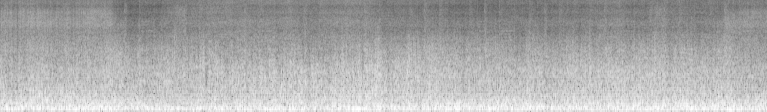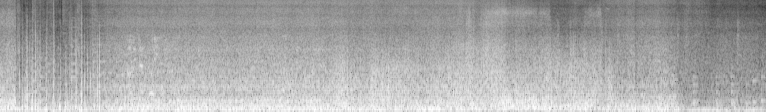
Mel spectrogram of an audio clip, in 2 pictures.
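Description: Motorboat running at speed: wind buffeting the microphone over the steady noise of the outboard motor and rushing water. The noise drops noticeably about a second before the end.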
